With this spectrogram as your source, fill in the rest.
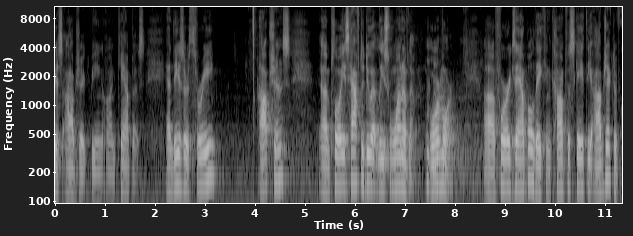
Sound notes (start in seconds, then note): none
